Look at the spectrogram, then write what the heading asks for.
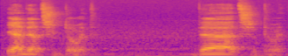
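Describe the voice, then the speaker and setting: Low, slow-talking man rambling on stream. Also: lively intonation, creaky, slight background noise. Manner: rambling, halting, many fillers and restarts. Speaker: live streamer. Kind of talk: casual live stream chat. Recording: roomy, distant mic with faint ambience.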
